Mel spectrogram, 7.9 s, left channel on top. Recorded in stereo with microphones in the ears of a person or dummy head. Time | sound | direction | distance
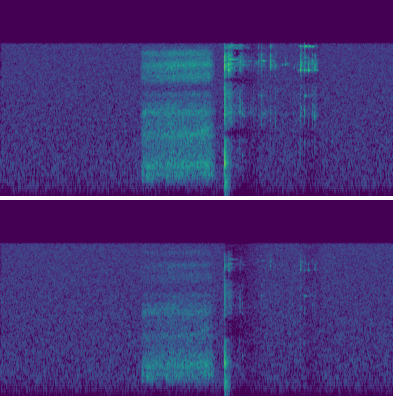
2.8 | breathing | 40° left (ahead or behind) | ?
4.5 | breaking glass | 60° left (ahead or behind) | ?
